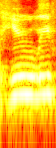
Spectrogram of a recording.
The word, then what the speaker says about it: Hughley: says his name is hughley for the most people the g is silent why does he pronounce the g in his name you got me cynthia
